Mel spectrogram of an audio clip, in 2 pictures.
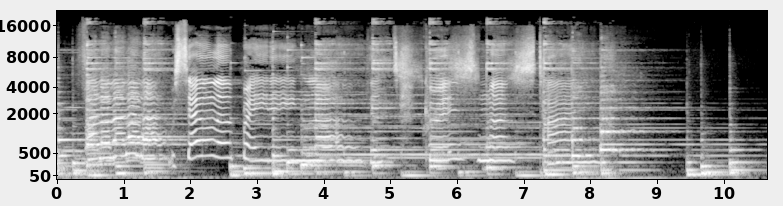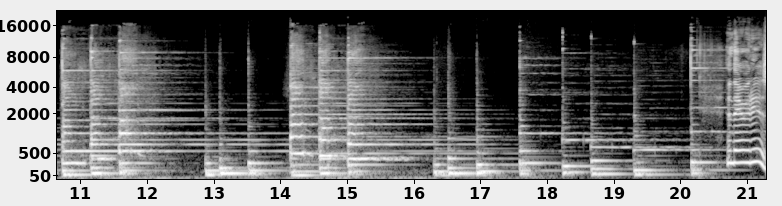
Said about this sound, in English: church bells chime.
